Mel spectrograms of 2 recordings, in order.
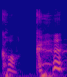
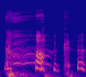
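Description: First: The word is said without laughing. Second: The word is said while laughing. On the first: "I'll say it with a straight face" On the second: "It's because I'm laughing"

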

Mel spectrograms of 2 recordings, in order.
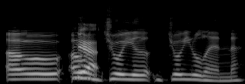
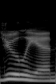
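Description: First: The first syllable sounds like 'joy'. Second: The first syllable sounds like 'jew'. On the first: The speaker calls it right. "Joylin, not Julian" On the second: The speaker calls it wrong. "not Julian, as my brain keeps telling me"

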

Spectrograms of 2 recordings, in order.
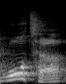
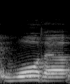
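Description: First: The middle consonant is a crisp T. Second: The middle consonant sounds like a soft D. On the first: "I will say water" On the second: "I will not say water with a D"

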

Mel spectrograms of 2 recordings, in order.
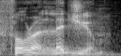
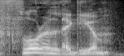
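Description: First: It uses the ecclesiastical Latin pronunciation. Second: It uses the classical Latin pronunciation.

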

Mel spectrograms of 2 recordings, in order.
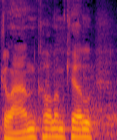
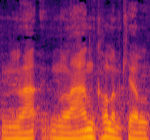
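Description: First: The G starts plainly with no nasal sound before it. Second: A slight N sound comes before the G. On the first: The speaker calls it wrong. "I was going Glan Colum Kill" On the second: The speaker calls it right. "get the tongue up to the roof of the mouth"

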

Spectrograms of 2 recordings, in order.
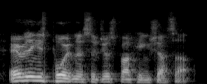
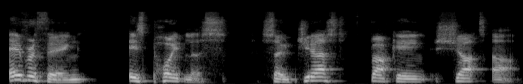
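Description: First: It is read in a plain, casual tone. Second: It is read in a weighty, solemn tone.

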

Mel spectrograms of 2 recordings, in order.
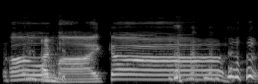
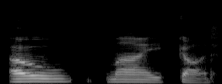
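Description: First: The word God is stretched out very long. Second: The word God is said at normal length.

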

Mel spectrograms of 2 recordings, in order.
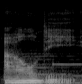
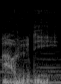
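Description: First: The L runs straight into the D. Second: An R-like sound adds an extra u vowel. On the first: The speaker calls it right. "drop that u from the end of lu and try to say Aldi" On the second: The speaker calls it wrong. "instead of Arudi"

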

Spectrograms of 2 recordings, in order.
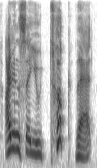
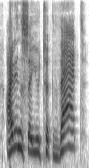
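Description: First: The stress is on the word 'took'. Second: The stress is on the word 'that'. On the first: The listener borrowed it. "You borrowed it" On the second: The listener took something else. "Took something else"

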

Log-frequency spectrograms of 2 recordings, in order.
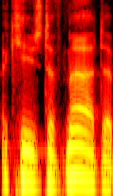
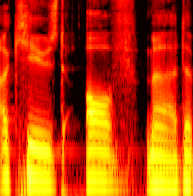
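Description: First: The word 'of' is said weakly with a schwa. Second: The word 'of' is said with a full vowel. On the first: The speaker calls it right. "but ... because of is not really a meaning word" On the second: The speaker calls it wrong. "It's not"

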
